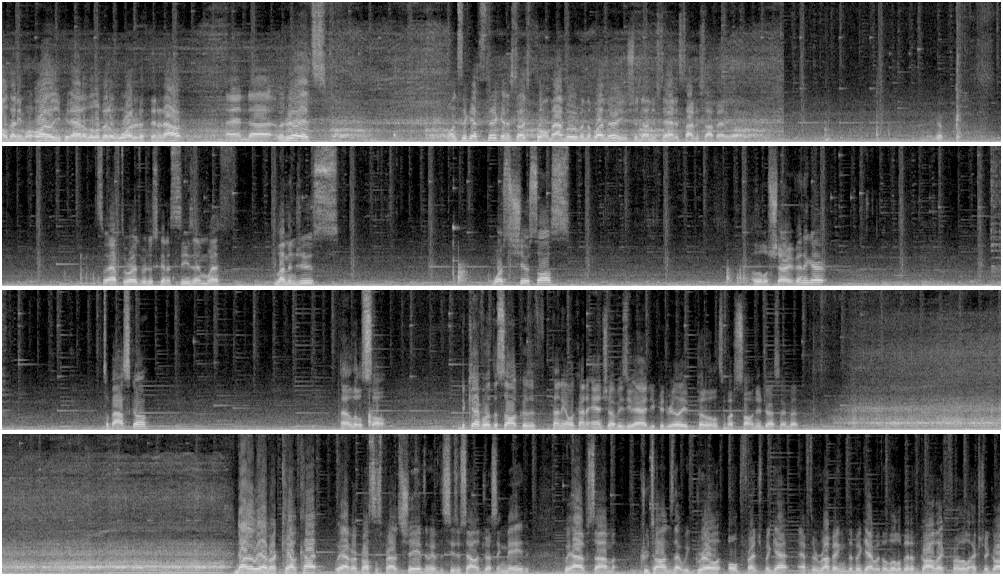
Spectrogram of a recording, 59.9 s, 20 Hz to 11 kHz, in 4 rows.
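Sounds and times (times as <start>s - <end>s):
background music: 0.0s - 59.9s
blender motor running: 2.6s - 11.7s, 42.4s - 48.5s.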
